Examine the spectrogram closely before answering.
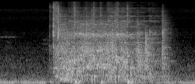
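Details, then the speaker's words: Old Craftsman riding mower, 10hp Tecumseh, water damaged, first start after head installation and carb install, rear raised: short burst of cranking that never catches; fuel line suspected not feeding fuel. "foreign we may have to move that fuel line because I don't think it's getting any fuel hold on it should have spark"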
